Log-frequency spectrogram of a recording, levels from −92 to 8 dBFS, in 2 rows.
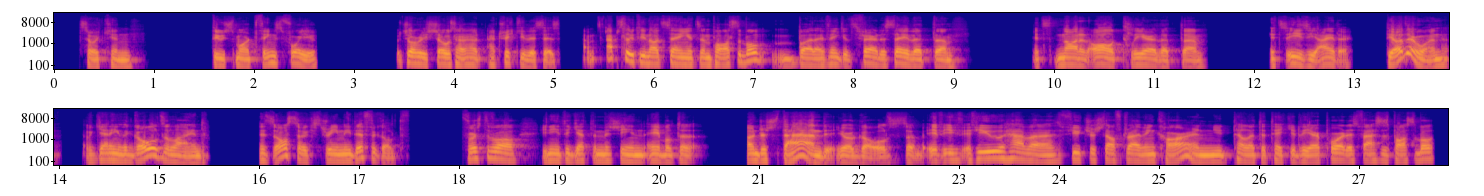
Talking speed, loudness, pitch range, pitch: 195 wpm, -23 LUFS, 95-120 Hz, 110 Hz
